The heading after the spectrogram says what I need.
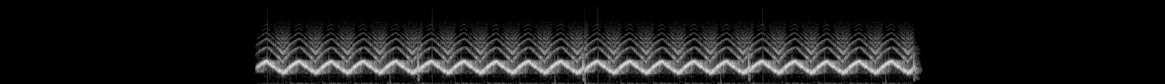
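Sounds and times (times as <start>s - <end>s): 
ambulance siren wailing: 2.6s - 9.2s.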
